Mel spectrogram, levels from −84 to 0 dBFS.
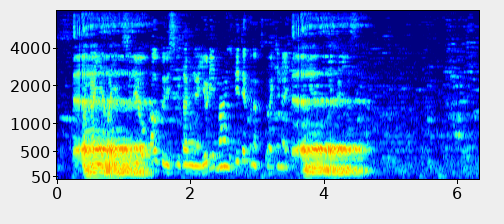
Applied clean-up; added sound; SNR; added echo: classical method WPE with log-MMSE.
